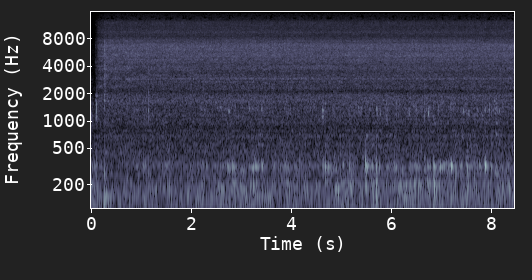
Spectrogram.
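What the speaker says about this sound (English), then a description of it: "when you get to the green beans, you're gonna just drain that juice out just like that." Juice drained from canned green beans pours in a steady hissing, splashing stream, close and continuous, with no talk.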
